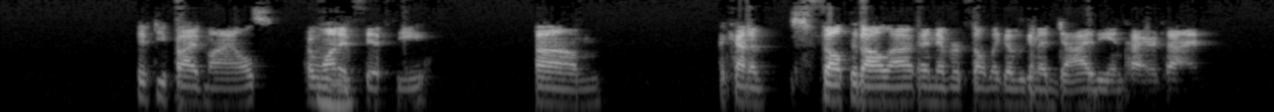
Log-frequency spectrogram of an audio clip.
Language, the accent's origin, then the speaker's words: English; Las Vegas, Nevada, United States; moved away as an adult; also born or lived in Milwaukee, Wisconsin / Eugene, Oregon; now in Colorado, United States; I lived in Las Vegas for minus, like, the 3 years that I had growing up in Milwaukee. Like, my entire life I was in Las Vegas.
